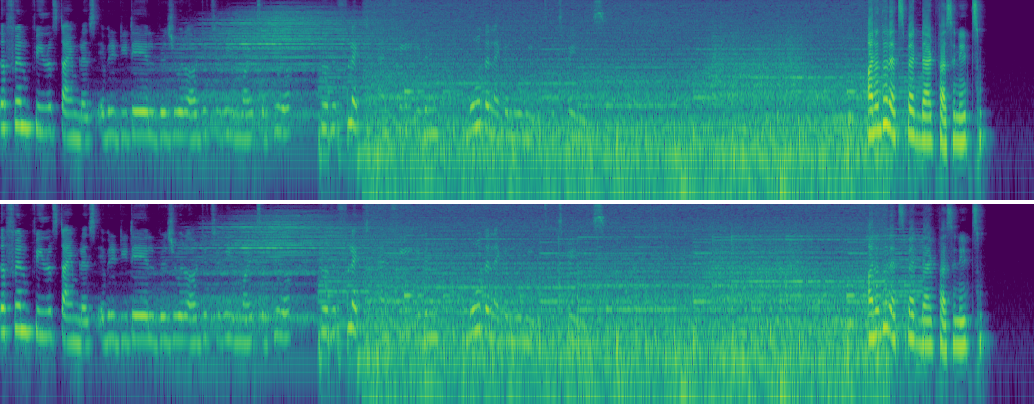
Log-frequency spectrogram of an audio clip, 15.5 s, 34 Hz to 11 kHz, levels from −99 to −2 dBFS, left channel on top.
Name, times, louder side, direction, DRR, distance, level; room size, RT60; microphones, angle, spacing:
voice 1, 0.0-4.4 4.8-6.6 7.0-9.1, equal, 5° right, 0.4 m, -29 dB
sound 1, 1.0-8.0 8.3-8.4, equal, 80° left, 2.8 m, -40 dB
sound 2, 4.8-13.9, right 3 dB, 65° right, 0.8 m, -34 dB
sound 3, 5.4-13.3, equal, 25° left, 2.1 m, -33 dB
voice 2, 11.6-14.7, left 3 dB, 55° left, 0.6 m, -23 dB
9.2 x 4.1 x 3.2 m
head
